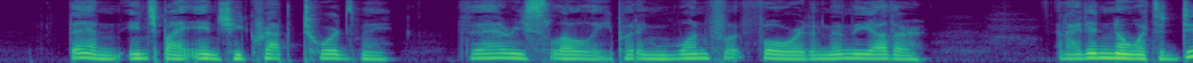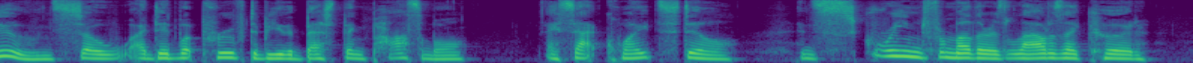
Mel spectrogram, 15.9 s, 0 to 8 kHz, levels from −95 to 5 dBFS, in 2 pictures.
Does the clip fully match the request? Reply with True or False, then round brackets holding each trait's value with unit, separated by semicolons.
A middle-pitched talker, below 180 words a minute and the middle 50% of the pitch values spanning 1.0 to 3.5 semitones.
False (150 Hz; 185 wpm; 2.8 semitones)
